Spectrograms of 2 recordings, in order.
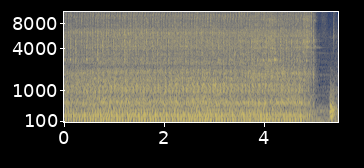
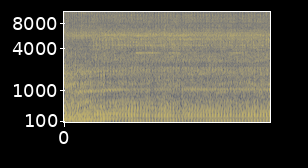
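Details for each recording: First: Ice auger engine during servicing, after the high idle was adjusted down: a low, steady, even idle putter with no misses, then it shuts off. It runs well. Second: Small four-stroke engine, apparently the ice auger after servicing: fast, steady buzz at idle, noticeably quicker than a normal tickover; idle speed set too high.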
